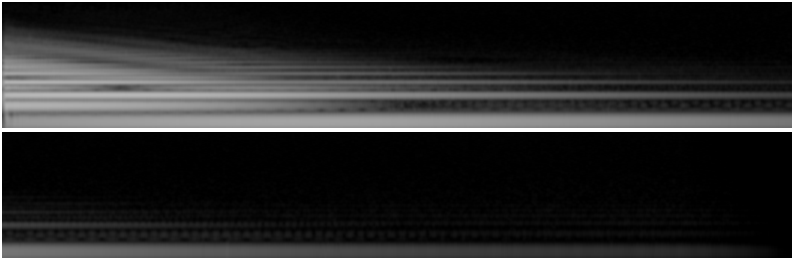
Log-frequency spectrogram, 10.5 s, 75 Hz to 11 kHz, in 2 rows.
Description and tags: My Wurlitzer 200a Sampled thru a Lundal Transformer and a real Tube Preamp. The Piano is in good condition and not bad tuned (You still can retune 3 or 4 Samples a little bit).I Sampled the Piano so that use it live on my Korg Microsampler (so I also made a "msmpl_bank")
200a, electric, e-piano, wurlitzer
